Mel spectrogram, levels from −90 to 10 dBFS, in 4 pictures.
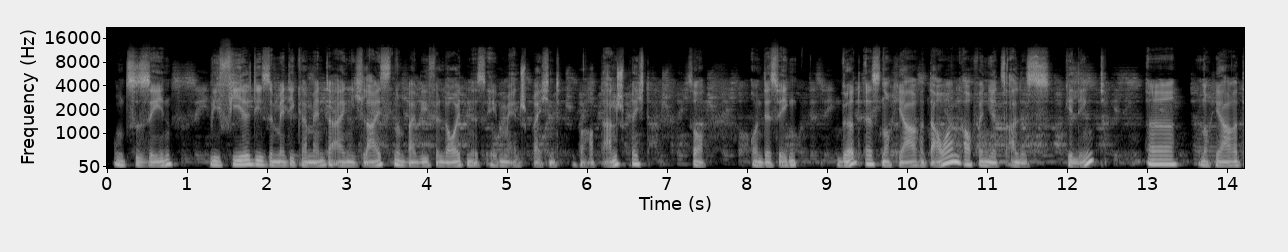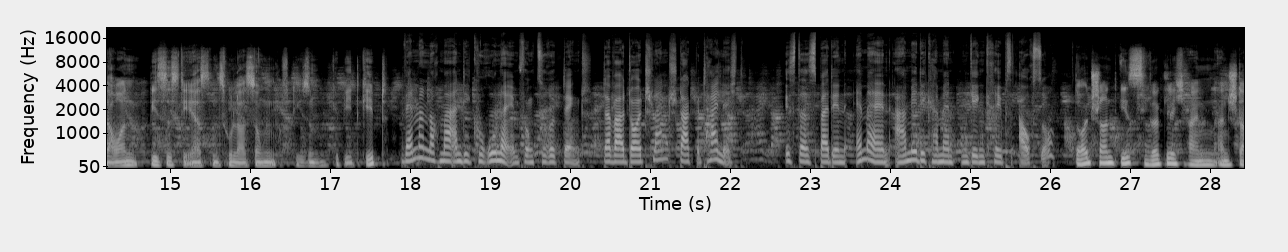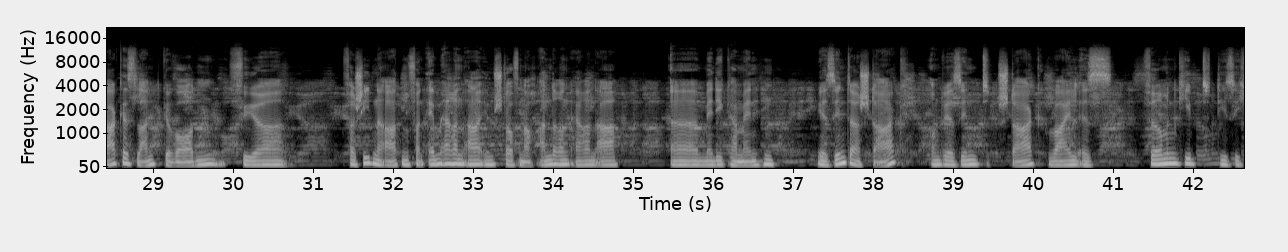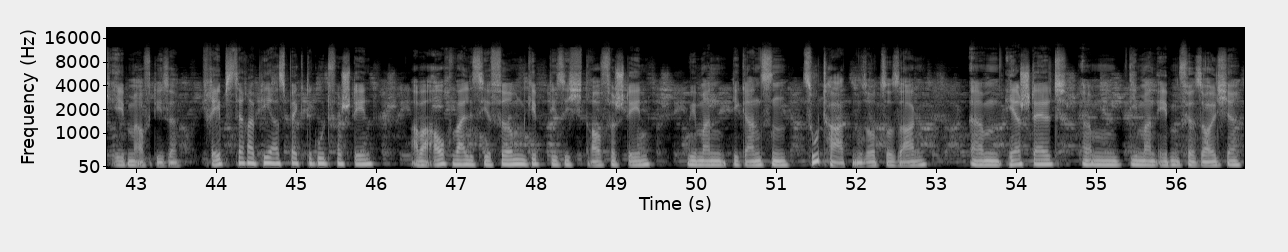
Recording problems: echo of what is said; noticeable; throughout; 560 ms later, 15 dB below the speech

